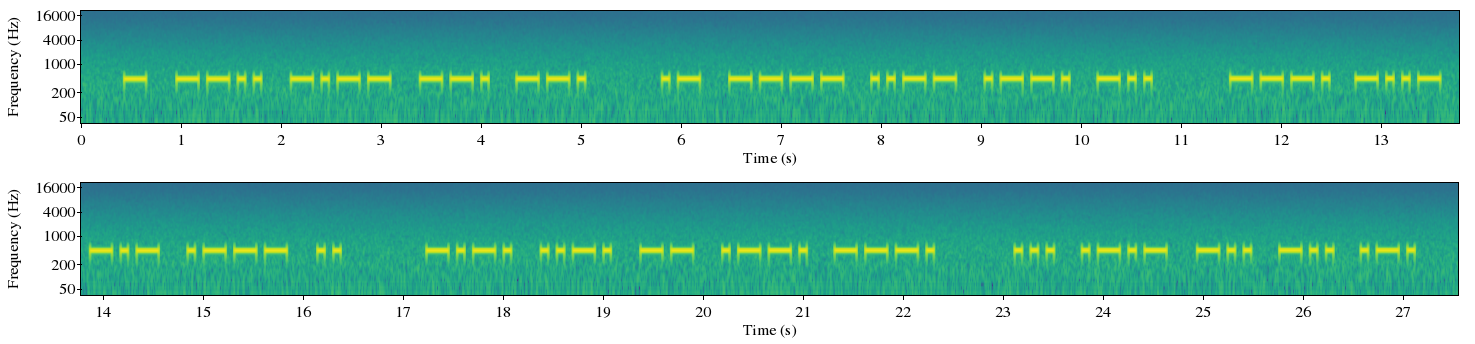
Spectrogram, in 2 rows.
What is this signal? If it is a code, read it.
Morse code (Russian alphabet), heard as a keyed tone, hand-sent with a paddle, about 15 wpm, 450 Hz. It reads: ТЗЫГГ АШЮПД ЧЬКЙИ ЦФМПЧ СЯДДР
